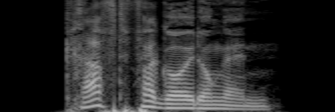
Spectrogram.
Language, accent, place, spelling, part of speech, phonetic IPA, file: German, Germany, Berlin, Kraftvergeudungen, noun, [ˈkʁaftfɛɐ̯ˌɡɔɪ̯dʊŋən], De-Kraftvergeudungen.ogg
- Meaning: plural of Kraftvergeudung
